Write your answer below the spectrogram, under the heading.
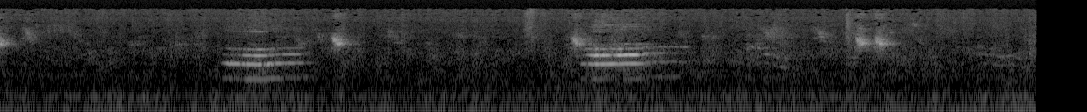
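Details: In Taiwan, a scared kitten under a carer's protection meows twice, each call steady and even-pitched, under a second long and spaced about four seconds apart, against a continuous low hum.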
